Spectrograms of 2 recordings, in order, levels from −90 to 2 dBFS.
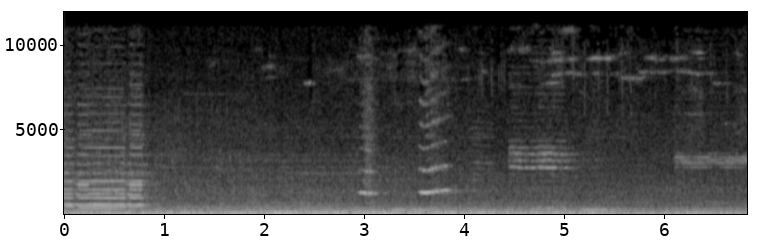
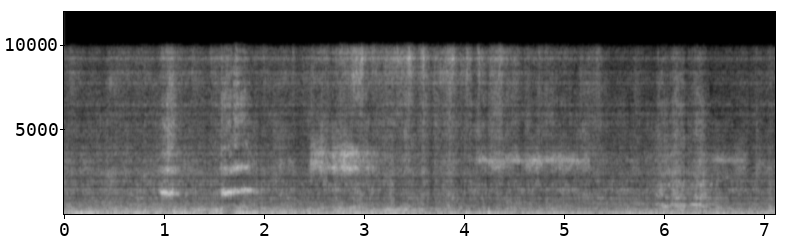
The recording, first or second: first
